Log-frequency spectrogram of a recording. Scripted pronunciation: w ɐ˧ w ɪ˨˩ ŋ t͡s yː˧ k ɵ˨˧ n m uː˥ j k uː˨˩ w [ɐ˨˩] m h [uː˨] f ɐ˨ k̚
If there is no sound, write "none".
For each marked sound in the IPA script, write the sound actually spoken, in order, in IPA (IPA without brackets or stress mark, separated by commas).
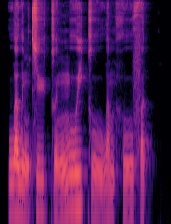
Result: ɐ˨˩, uː˨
